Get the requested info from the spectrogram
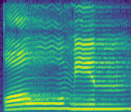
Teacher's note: Syana'anu qaw. Qaw ada harfulin sebab ada waw sukun didahului baris fathah, maka dibacanya lembut.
